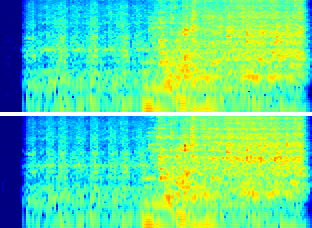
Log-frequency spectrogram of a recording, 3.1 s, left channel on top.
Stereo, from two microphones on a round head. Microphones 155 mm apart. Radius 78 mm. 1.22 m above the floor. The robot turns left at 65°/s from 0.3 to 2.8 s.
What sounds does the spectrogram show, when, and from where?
1.4 s a toilet flushing: 55° right, 1.0 m; by 3.0 s 150° right, 1.0 m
